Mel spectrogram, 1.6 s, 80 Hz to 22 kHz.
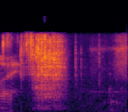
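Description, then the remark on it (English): A handful of five dice rattles and tumbles in a dense clatter lasting under a second, then settles into a few faint, scattered clicks and rustling; the dice are rolled for a remember check in a game. “Well, I actually only have 5 dice in that. Okay then. 2 sixes.”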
